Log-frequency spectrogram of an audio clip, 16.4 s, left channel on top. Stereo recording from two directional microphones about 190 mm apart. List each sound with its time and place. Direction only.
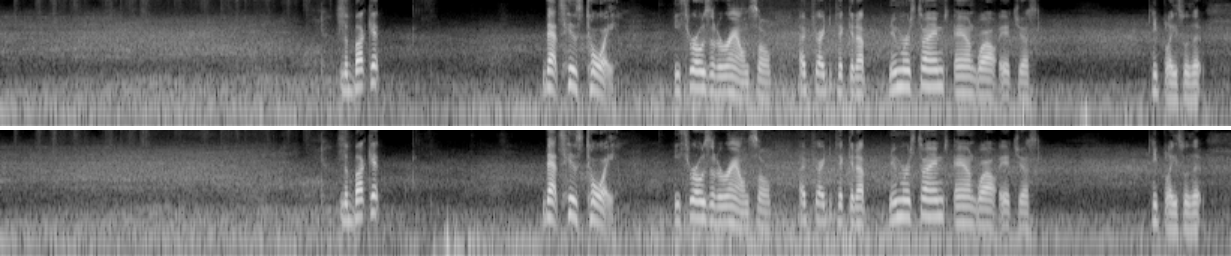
2.0 s vehicle: 40° right (ahead or behind); by 3.8 s 55° right (ahead or behind)
4.6 s speech: centre (ahead or behind)
7.2 s speech: centre (ahead or behind)
10.3 s vehicle: 55° left (ahead or behind)
10.6 s speech: 15° left (ahead or behind)
11.2 s speech: centre (ahead or behind)
15.3 s speech: centre (ahead or behind)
